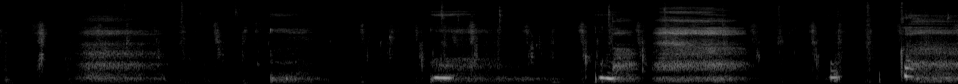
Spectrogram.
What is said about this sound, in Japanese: 目を閉じて、耳を澄ませてごらん。私の熱い吐息が聞こえるだろう。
